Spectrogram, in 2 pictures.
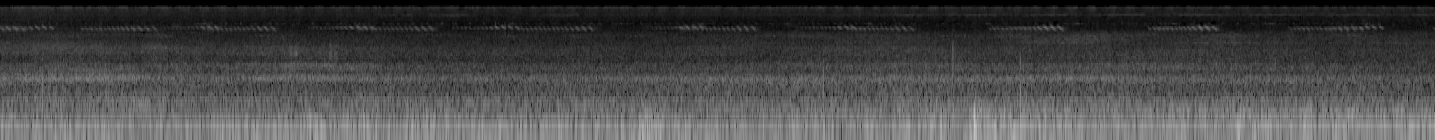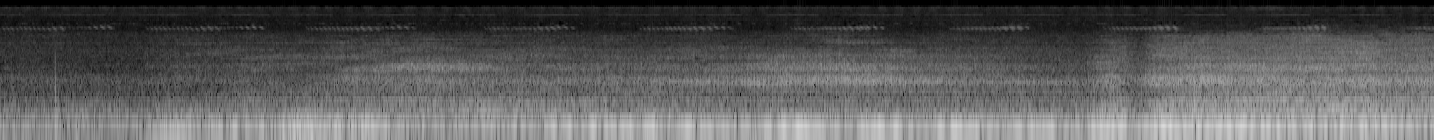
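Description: Diesel-hauled local passenger train approaching along the track: a low engine rumble that grows louder from about halfway through. An insect chirps about once a second.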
